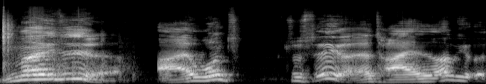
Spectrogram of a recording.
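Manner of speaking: put-on drunk man voice. Showing how some men act when declaring love to a woman, acting drunk. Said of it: "Drunk it, really".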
